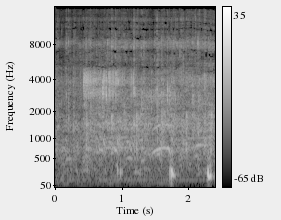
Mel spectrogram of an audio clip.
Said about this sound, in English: So if we do a crowd laughing, you could also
